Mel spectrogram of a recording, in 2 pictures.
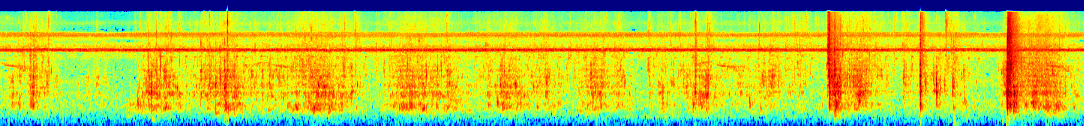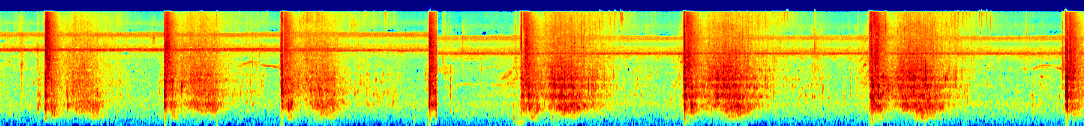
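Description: Water sloshing as a person wades waist-deep through a lake, then from about a third of the way in, sharp splashes every second or two as a bamboo pole is jabbed down into the water. A steady high-pitched insect drone runs behind.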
